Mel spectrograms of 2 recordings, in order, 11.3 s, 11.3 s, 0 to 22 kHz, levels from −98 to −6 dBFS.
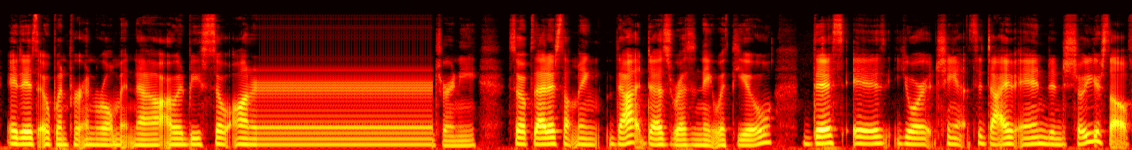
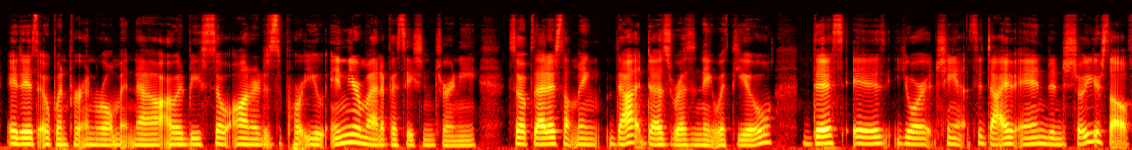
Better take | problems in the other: second | audio freezing; at 2.5 s for 2 s

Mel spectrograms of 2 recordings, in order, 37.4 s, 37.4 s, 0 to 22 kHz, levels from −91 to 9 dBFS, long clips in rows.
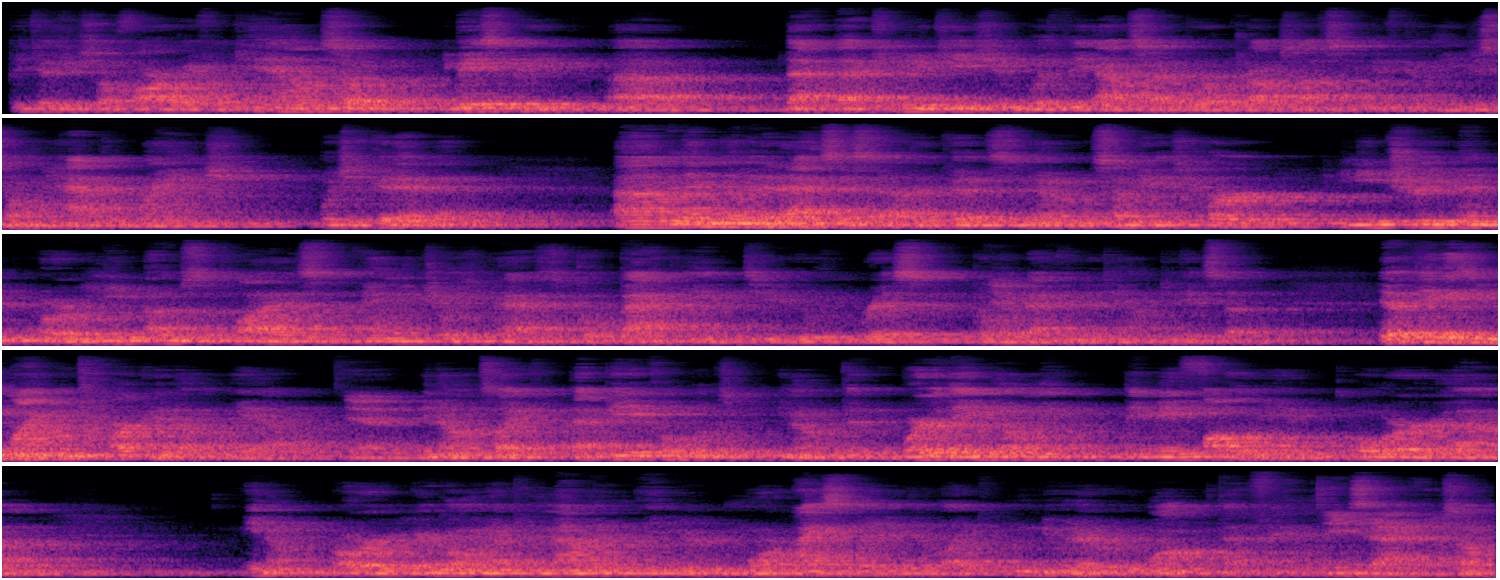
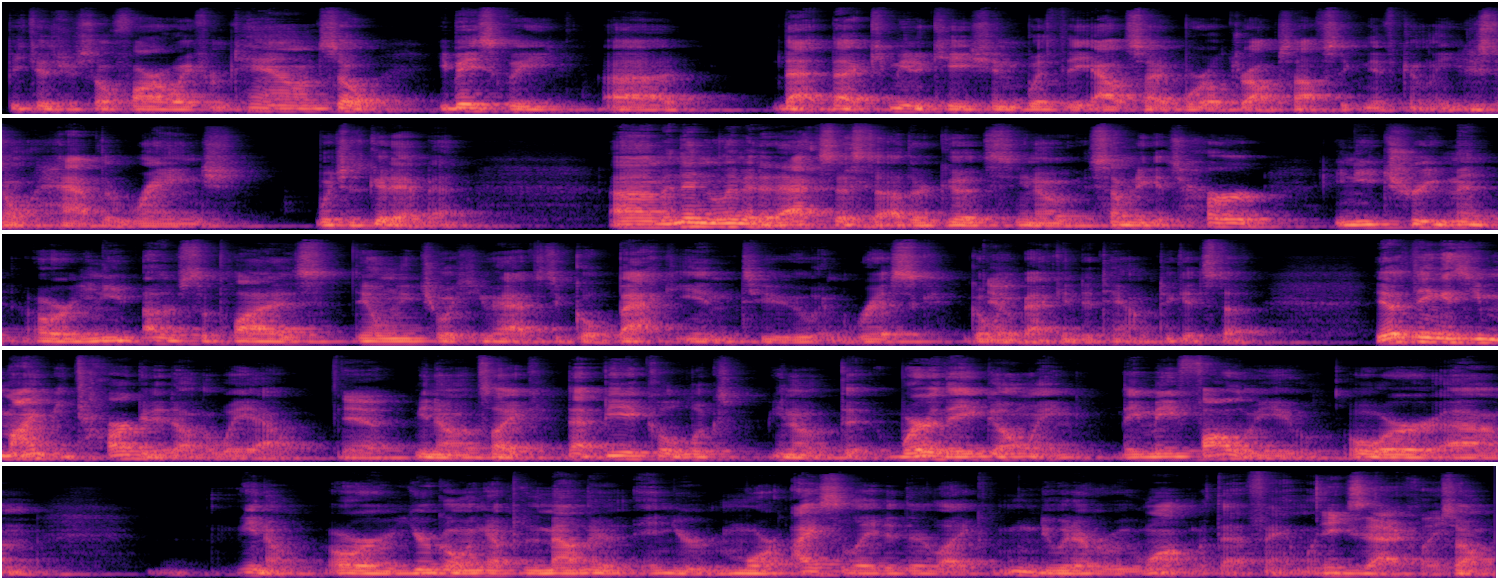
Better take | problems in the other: second | room echo; strong; dies away in 1.9 s; slight in the second // off-mic speech; far; somewhat distant in the second

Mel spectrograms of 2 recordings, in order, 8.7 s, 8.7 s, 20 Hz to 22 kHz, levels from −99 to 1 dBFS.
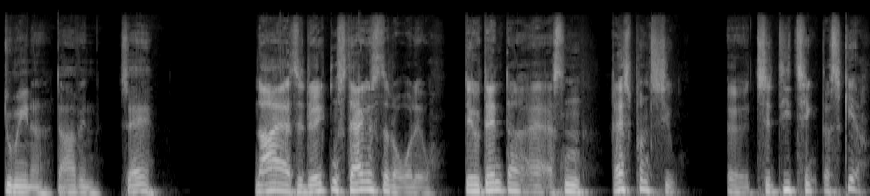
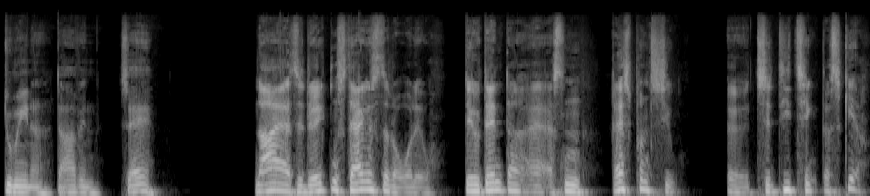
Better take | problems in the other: neither | garbled, watery; slightly; nothing above 14 kHz; the same in both

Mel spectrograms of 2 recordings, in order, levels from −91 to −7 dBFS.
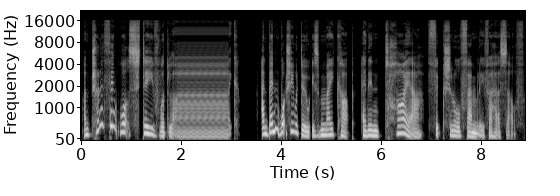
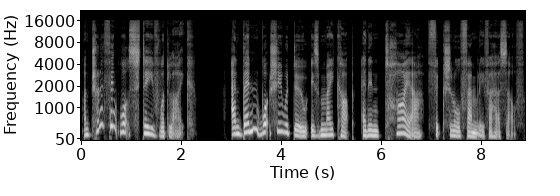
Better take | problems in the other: second | audio freezing; at 2 s for 1 s

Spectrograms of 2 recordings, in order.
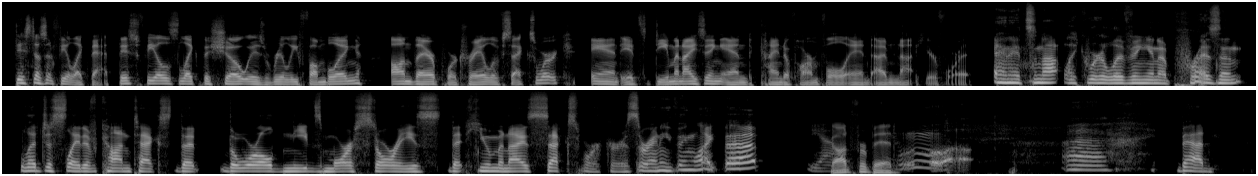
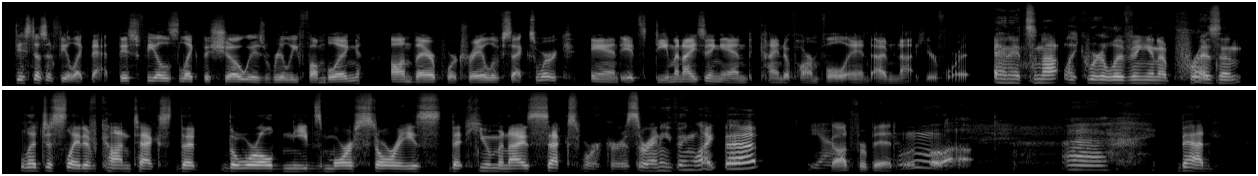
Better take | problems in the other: first | thin; very; fading below 400 Hz

